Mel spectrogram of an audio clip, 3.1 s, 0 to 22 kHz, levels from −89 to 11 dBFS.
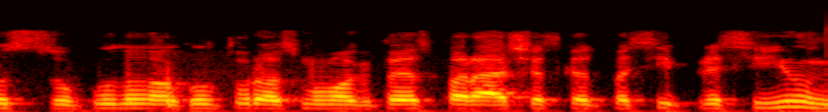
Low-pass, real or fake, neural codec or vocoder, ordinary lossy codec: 7.2 kHz; real; none; Opus, 24 kbps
